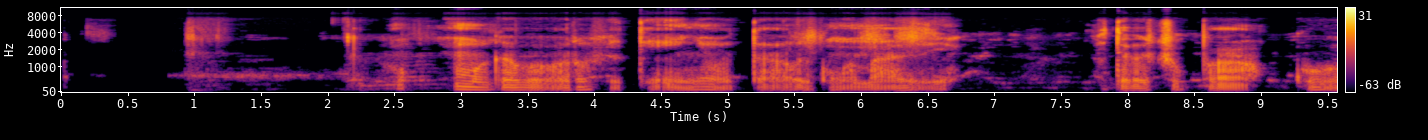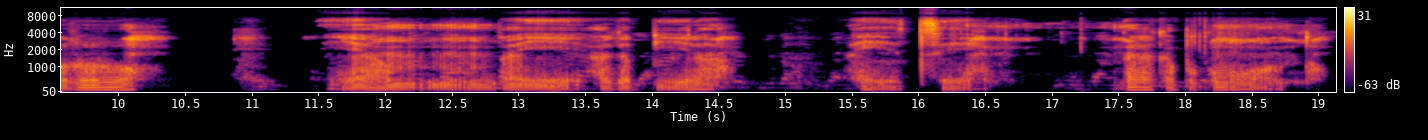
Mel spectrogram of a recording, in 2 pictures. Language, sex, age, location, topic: Kinyarwanda, male, 18-24, Kigali, health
